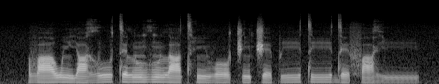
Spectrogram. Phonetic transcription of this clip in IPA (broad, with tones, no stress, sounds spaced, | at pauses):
β aː˨˦ w ĩ˨ j a˨ ɣ uː˦ t ɪ˦ l ũ˦ ɣ ũ˦ l a˨˦ tʰ ĩ˨ β oː˨ t͡ʃ ĩ˨ t͡ʃ e˨ p iː˦ t iː˦ d e˨ f a˨ ɣ iː˨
